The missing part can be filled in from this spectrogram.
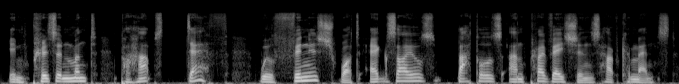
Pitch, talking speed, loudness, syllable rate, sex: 130 Hz, 105 wpm, -20 LUFS, 4.3 syllables/s, male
